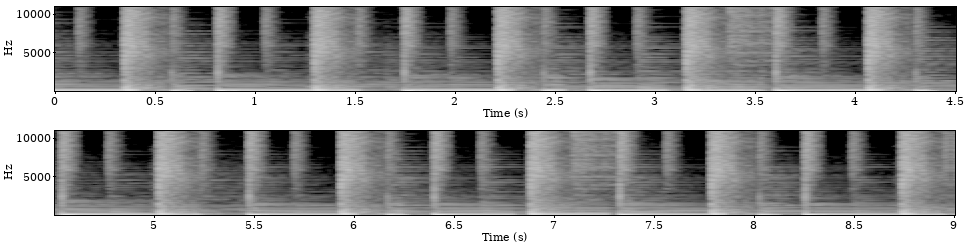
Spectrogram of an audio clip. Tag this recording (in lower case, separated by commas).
music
